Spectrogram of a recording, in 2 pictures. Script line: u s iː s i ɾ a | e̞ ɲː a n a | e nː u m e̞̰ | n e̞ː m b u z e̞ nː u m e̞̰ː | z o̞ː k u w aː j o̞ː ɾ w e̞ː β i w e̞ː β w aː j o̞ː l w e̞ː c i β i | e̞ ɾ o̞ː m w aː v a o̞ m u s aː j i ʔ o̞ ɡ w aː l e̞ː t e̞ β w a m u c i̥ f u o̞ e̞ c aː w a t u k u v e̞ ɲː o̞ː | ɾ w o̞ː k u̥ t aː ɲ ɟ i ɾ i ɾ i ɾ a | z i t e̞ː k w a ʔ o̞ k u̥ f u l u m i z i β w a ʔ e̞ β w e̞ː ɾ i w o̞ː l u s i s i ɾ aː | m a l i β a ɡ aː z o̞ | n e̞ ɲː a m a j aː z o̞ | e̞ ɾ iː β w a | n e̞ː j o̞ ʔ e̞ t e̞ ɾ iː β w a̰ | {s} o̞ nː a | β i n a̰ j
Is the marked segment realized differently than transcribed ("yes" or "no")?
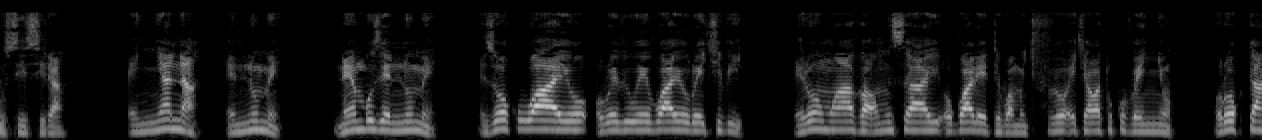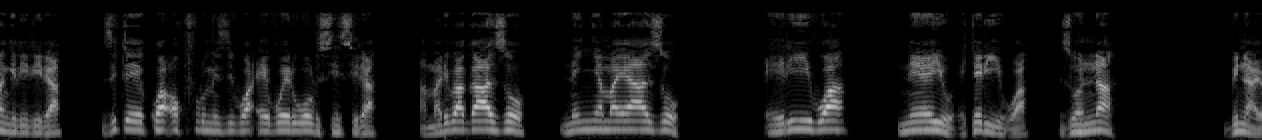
yes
